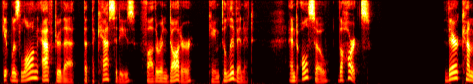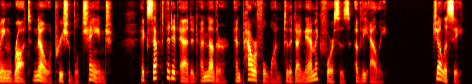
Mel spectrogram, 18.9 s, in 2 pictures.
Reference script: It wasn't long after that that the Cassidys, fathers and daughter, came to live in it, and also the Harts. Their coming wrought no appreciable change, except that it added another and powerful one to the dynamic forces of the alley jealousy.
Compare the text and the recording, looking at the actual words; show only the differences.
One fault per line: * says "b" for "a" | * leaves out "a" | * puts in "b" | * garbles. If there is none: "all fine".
* says "was" for "wasn't"
* says "father" for "fathers"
